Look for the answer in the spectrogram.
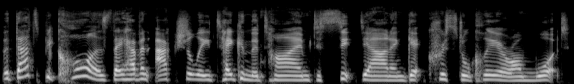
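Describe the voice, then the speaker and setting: A woman's voice: medium pitch, normal speed, dry recording, studio quality. A woman hosting a podcast with a gushing, enthusiastic manner. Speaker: podcast host.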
